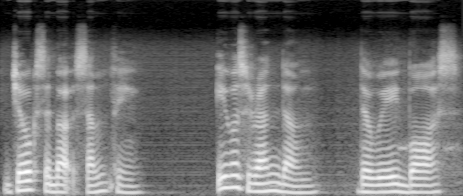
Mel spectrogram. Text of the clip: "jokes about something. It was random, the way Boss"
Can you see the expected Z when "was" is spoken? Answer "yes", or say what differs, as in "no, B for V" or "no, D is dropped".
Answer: no, S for Z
